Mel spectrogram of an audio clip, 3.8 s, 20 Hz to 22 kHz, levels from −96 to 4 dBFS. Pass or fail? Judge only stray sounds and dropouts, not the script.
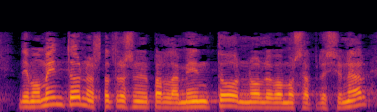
fail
